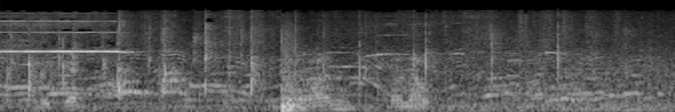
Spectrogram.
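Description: Several young cricketers' voices calling out and chattering over one another on the field, with a thin steady high tone in the first second and a single sharp knock a little before the middle.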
